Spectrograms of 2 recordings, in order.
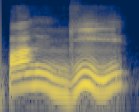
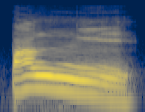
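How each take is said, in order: First: A hard g sound begins the second syllable. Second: The ng sound flows into the final vowel. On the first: The speaker calls it wrong. "So you don't get a 방기" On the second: The speaker calls it right. "It's 방이"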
